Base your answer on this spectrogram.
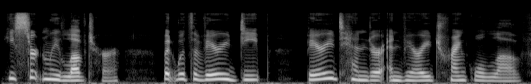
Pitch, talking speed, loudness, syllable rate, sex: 205 Hz, 170 wpm, -18 LUFS, 5.2 syllables/s, female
